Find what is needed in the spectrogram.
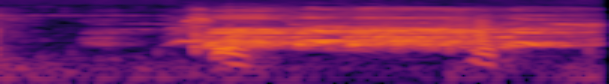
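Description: A rooster crowing once: one long call of about a second, starting just over half a second in.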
